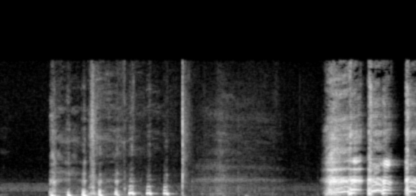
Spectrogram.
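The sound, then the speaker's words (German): A string of short, rhythmic vocal bursts, then after a brief pause a loud, rough throat clearing, harsh and gravelly, lasting under a second. “Also ich muss mich immer räuspern.”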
